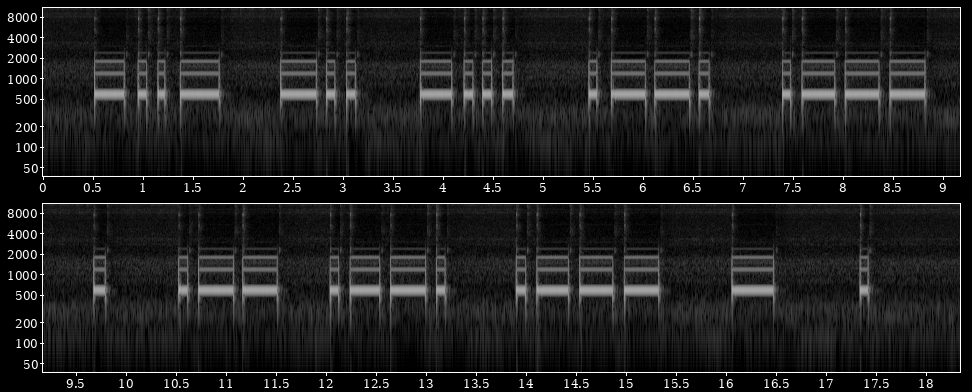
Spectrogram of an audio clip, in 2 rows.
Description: Morse code, heard as a keyed tone, about 12 wpm, spaced as for 8 wpm, 600 Hz. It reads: XDBPJEWPJTE
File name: 4 LEZIONE CW 1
